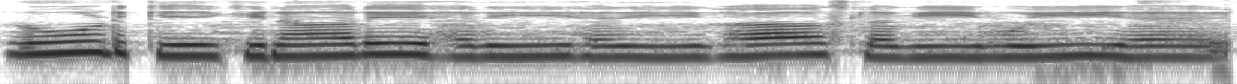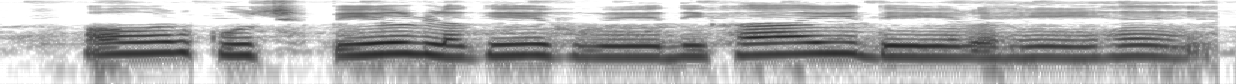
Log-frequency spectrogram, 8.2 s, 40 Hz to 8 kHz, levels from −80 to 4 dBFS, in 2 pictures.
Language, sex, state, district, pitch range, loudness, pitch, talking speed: Hindi, female, Uttar Pradesh, Lucknow, 225-255 Hz, -16 LUFS, 235 Hz, 130 wpm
